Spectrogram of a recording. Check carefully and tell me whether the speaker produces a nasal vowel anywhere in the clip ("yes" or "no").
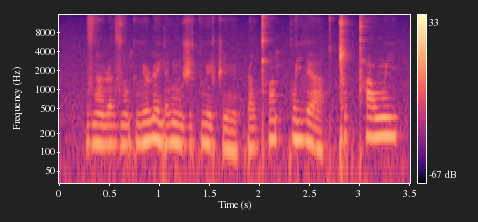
yes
